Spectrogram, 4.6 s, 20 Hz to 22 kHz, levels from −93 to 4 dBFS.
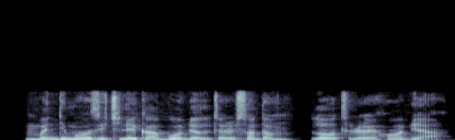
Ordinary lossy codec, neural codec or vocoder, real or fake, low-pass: none; codec, 16 kHz, 4 kbps, FreqCodec, larger model; fake; none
